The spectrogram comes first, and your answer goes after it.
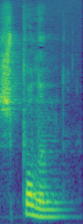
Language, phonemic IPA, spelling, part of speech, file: Dutch, /ˈspɔnə(n)/, sponnen, noun / verb, Nl-sponnen.ogg
- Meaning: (verb) inflection of spinnen: 1. plural past indicative 2. plural past subjunctive; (noun) plural of spon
